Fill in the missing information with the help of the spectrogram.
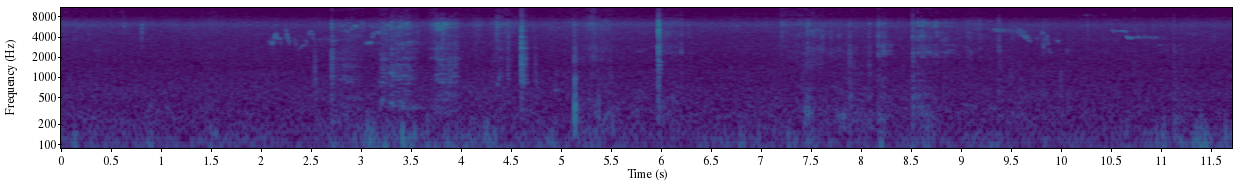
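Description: Splashes, drips and knocks as a landing net is dipped into pond water, lifted out and handled on its pole, heard over a low rumble.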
